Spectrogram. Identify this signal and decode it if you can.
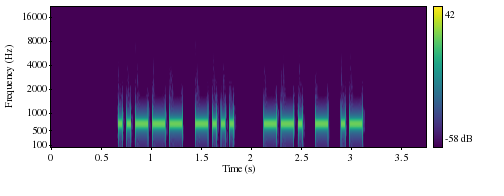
Morse code, heard as a keyed tone, about 28 wpm, 700 Hz. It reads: 2B GTA
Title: Field Day Exchanges Encore - 28wpm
